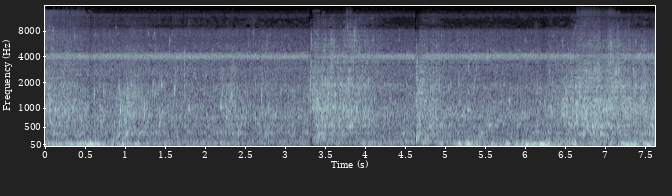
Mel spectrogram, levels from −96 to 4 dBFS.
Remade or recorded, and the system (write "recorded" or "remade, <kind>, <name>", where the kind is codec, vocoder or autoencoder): recorded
